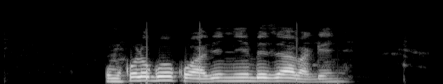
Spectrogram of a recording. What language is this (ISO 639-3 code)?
lug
